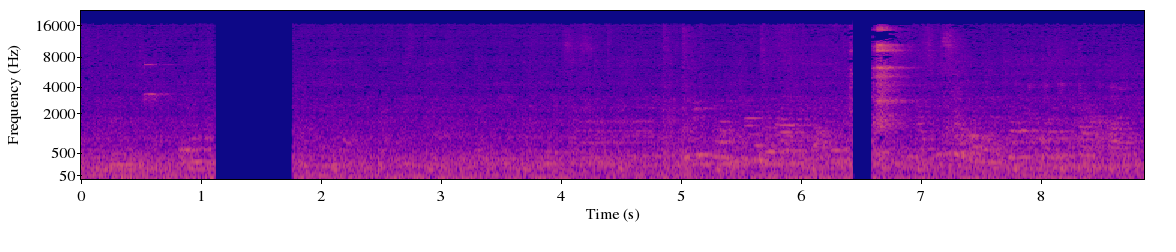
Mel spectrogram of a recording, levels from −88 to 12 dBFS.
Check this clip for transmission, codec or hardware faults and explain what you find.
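Two stream reconnect faults occur. At 1.11–1.77 s and 6.43–6.60 s the connection drops, leaving a blank waveform gap of about 0.64 s and 0.15 s, then a fresh decoder resumes slightly later, skipping roughly 0.4 s and a brief fraction of the sound, with the first frame fading in.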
